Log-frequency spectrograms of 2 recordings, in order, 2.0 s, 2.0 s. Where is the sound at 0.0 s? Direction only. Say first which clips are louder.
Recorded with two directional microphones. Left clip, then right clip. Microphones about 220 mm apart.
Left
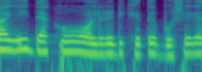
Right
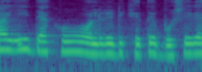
Left 14 dB; 50° left (ahead or behind).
